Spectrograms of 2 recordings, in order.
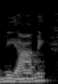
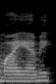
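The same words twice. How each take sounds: First: Miami said the Spanish way, mee-AH-mee; Spanish pronunciation. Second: Miami said the English way, my-AM-ee; English pronunciation. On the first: Host gives the Spanish speakers' version, soft Spanish mee-AH-mee. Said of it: "but we that speak Spanish, we know". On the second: Host shows how people usually say the city, English my-AM-ee. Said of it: "but we that speak Spanish". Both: Shown as a demonstration.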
